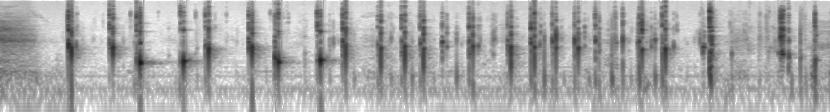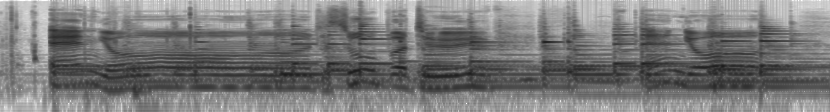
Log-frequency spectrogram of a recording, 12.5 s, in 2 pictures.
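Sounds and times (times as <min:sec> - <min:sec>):
horse hoof clopping: 0:00.5 - 0:07.8
speech: 0:06.6 - 0:10.4, 0:11.4 - 0:12.0.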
